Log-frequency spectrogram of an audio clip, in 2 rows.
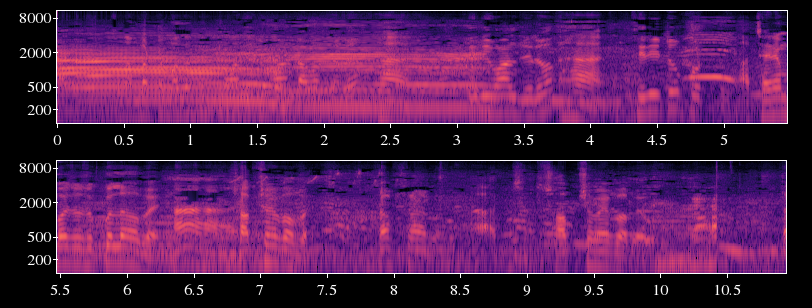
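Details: Cattle at Ambari Haat livestock market, Dinajpur, where improved-breed dairy cows and calves are sold, 10/2/25: a long, steady, low moo of about two seconds opens, then overlapping voices of people bargaining fill the market.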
